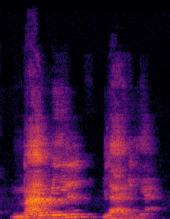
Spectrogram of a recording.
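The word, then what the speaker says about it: Mammillaria: de Valen de valencia cuando están presente dos letras l siempre siempre la tengo que pronunciar por separado este género de cactus de mamilaria banner luz y como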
